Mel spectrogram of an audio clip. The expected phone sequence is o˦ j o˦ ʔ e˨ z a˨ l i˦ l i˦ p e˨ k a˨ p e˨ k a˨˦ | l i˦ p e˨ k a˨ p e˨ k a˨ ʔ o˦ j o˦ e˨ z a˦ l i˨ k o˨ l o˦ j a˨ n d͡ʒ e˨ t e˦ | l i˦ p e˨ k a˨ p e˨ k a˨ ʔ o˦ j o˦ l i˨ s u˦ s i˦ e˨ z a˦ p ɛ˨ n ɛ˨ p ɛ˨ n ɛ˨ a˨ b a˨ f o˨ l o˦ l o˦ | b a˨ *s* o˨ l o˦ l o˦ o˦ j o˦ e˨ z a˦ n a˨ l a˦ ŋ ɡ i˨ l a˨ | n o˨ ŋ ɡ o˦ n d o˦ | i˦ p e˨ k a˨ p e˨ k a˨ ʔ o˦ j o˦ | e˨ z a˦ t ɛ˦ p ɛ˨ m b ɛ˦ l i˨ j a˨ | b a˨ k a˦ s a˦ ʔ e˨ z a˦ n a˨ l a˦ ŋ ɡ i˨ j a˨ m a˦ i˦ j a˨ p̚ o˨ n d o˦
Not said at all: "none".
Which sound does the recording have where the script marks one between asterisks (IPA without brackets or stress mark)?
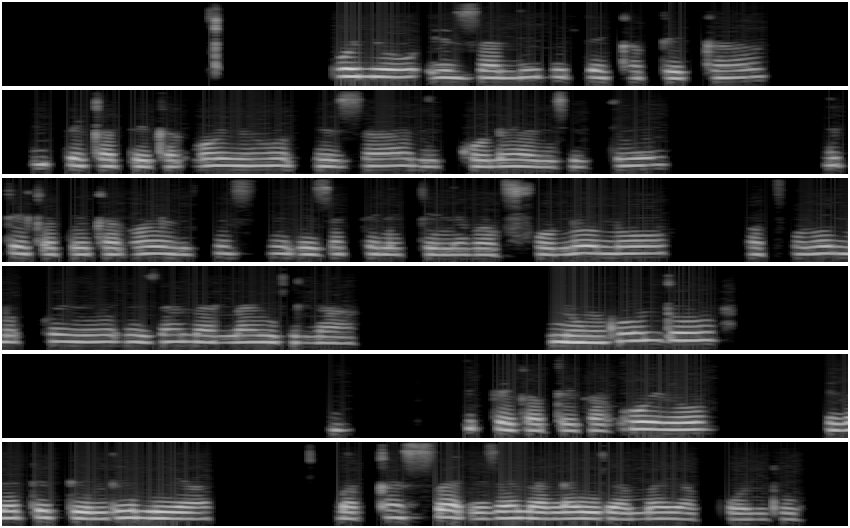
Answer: f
